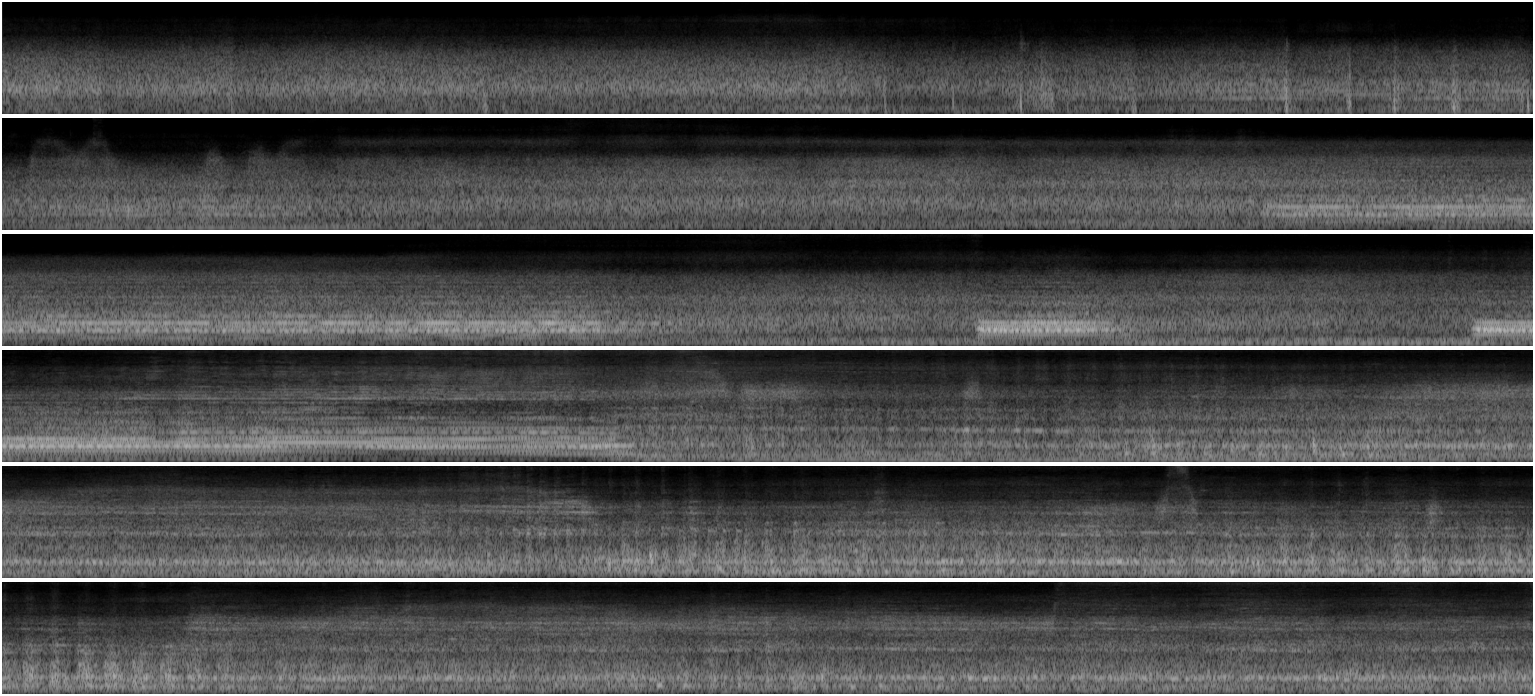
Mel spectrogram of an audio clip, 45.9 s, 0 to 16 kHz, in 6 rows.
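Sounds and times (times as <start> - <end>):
train wheels rumbling on rails: 0.0 - 45.9
locomotive air horn chord: 14.0 - 18.7, 20.2 - 21.0, 22.6 - 26.2.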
